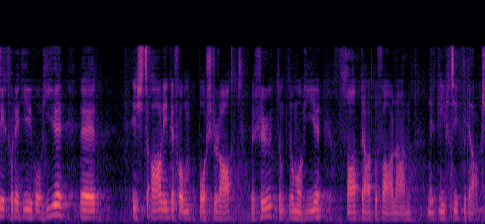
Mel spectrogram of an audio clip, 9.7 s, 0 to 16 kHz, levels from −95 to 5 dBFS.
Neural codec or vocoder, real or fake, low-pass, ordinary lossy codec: codec, 16 kHz, 1 kbps, FunCodec, trained on Chinese and English, 50 frames a second; fake; 7.2 kHz; none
